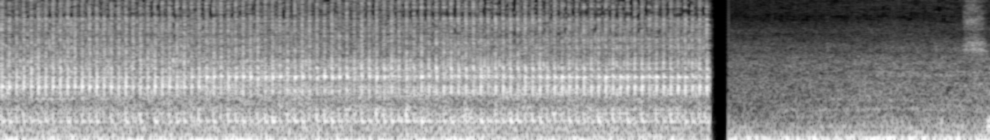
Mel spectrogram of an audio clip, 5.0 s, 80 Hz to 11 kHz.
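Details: Toyota Corolla 2005 1ZZ petrol engine running: loud, busy metallic timing chain rattle caused by a stuck chain tensioner, fixed by replacing the tensioner and guides.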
